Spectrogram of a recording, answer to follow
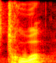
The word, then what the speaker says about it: Struer: It's Struer.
